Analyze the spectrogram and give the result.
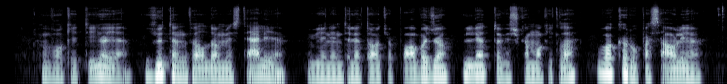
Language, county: Lithuanian, Klaipėda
